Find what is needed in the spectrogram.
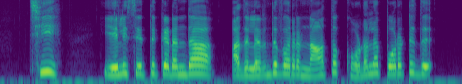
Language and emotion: Tamil, disgusted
